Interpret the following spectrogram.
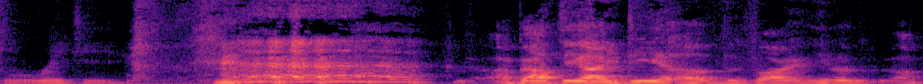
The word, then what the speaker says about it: Reiki: It's not Reiki. It's Reiki.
